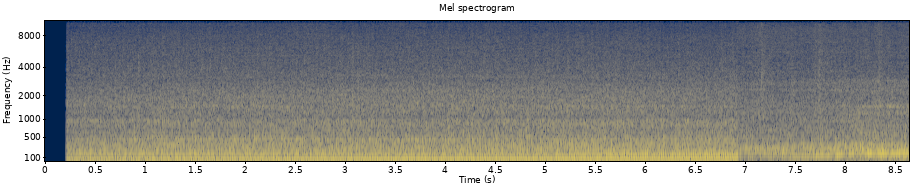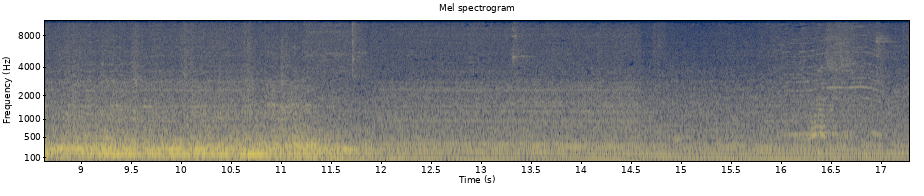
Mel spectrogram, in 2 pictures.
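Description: Heavy lorry's diesel engine running with a loud, steady low rumble for the first seven seconds. It cuts off suddenly, followed by the rolling and clatter of a hand pallet truck moving a loaded pallet across the trailer floor, then a quieter steady machine hum.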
